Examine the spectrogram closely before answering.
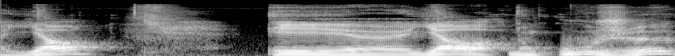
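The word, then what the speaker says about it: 幺: dire ou, Yao, Jiao, le 1 ici se prononcera Yao, et Yao, donc ou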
